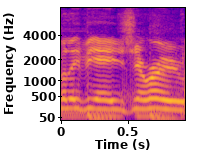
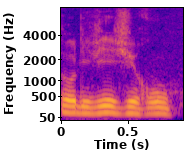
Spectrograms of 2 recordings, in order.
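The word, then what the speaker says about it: Olivier Giroud: tell me your name let's pronounce it well French is Olivier jiru Olivia giru too much on our no need to using a little bit too much spit there with a French pronunciation but then again Jamie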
